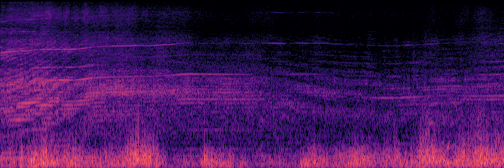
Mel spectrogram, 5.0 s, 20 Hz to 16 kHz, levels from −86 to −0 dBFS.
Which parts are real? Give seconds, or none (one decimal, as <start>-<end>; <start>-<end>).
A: 0.0-5.0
